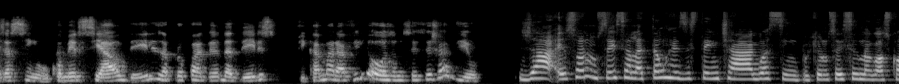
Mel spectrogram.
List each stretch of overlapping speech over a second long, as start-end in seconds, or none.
none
